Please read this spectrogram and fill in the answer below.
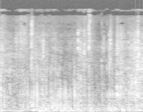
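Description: Near silence, with a few faint crinkles from plastic sheeting being handled.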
